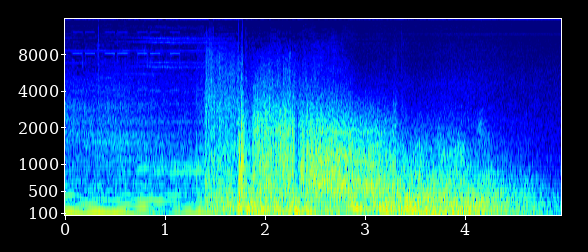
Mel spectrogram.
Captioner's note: explosion booms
